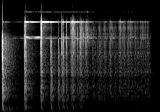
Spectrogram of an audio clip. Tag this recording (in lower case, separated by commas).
coin (dropping), domestic sounds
